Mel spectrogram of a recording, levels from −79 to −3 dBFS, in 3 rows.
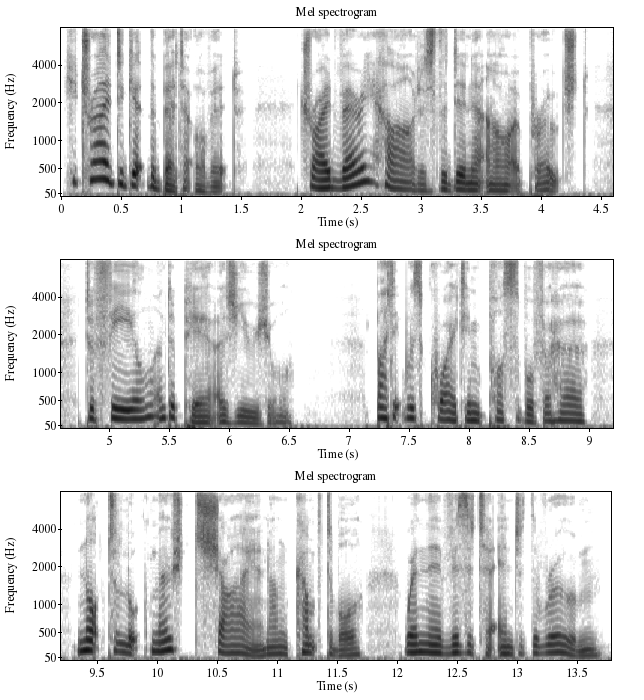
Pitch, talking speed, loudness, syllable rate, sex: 140 Hz, 185 wpm, -19 LUFS, 5.3 syllables/s, female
